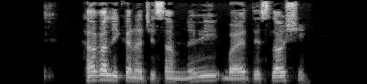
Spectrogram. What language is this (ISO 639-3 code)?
pus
